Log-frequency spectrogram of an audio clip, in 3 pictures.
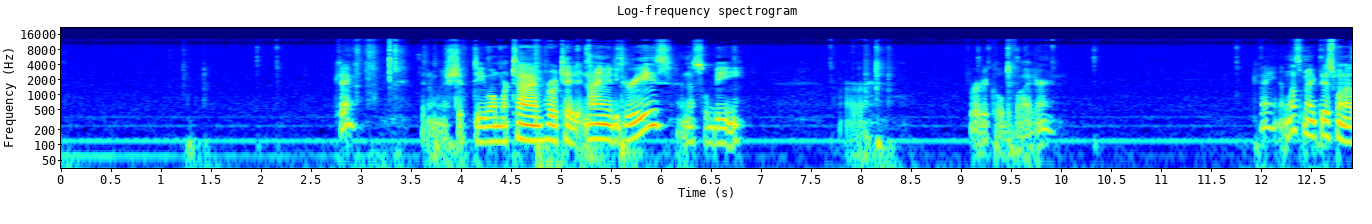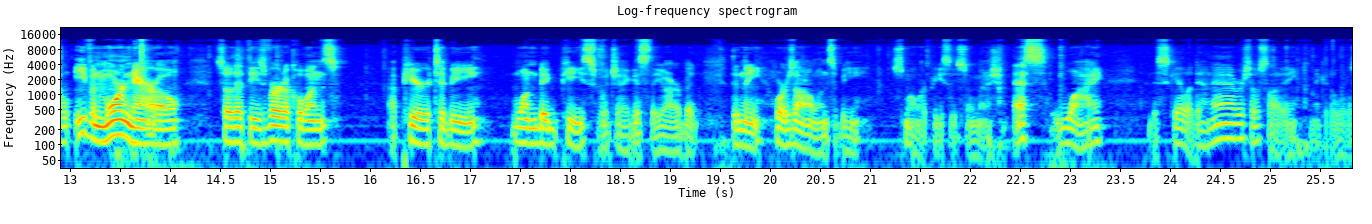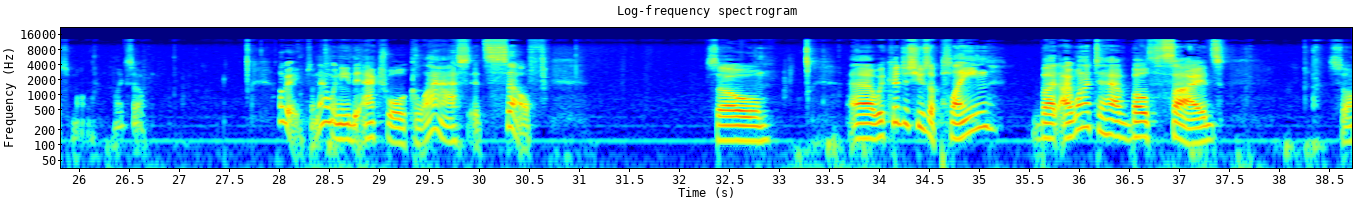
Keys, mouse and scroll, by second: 3.7 shift+d, 4.6 r, 6.6-8.4 drag, 7.8 s, 9.2 a, 9.3 b, 10.1-12.0 drag, 12.0 middle click, 13.4 ctrl+l, 19.3-22.0 middle drag, 22.0 s, 25.1 Tab, 28.5 middle drag, 29.2-36.4 middle drag, 36.9 KP_1, 38.1 shift+a.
